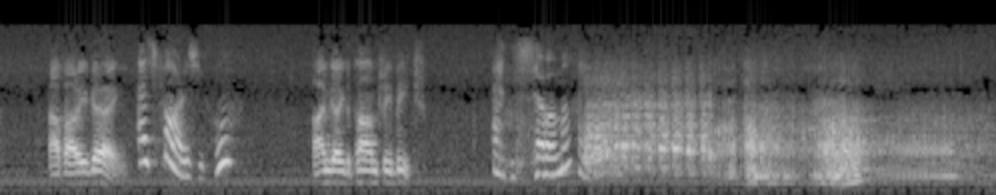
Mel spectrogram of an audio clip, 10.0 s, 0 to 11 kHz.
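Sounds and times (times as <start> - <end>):
speech: 0.5 - 2.4, 3.1 - 4.3, 4.9 - 6.4
car engine cranking, starting and idling: 5.8 - 9.9.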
